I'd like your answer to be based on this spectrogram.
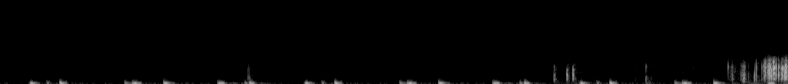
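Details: Hungry stomach: soft low heartbeat thumps with gurgling stomach growls rising toward the end, normal hunger bowel sounds.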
